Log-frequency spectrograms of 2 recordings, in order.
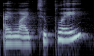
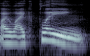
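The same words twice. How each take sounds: First: Said in the usual way. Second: Slow model phrase. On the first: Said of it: "Eu poderia dizer". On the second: Shown as a demonstration.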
